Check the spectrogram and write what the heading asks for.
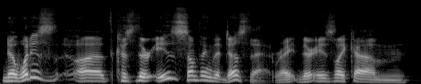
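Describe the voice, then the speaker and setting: A man's voice: a little high, expressive, moderate pace. Chuckling man thinking aloud. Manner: rambling, chuckles often, many ums. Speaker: co-host working in software. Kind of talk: casual think-aloud while working.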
